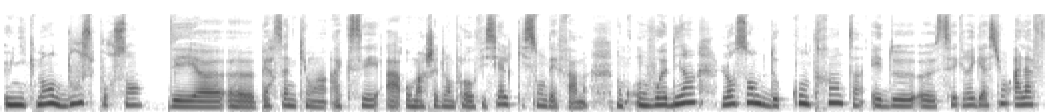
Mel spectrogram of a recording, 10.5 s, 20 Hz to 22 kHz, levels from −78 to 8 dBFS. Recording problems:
none

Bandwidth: 13.5 kHz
